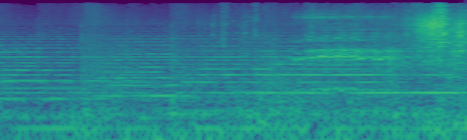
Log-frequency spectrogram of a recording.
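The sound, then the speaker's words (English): Horses trotting, a white steed leading a troop of mounted samurai, with a steady clatter of clip-clopping hooves throughout and a whinny partway through, over a continuous tonal background. “In slow motion, Katsumoto's white steed trots ahead. His troops follow, bouncing in the saddle as they proceed forward.”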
